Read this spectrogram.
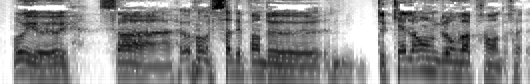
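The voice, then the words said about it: Swedish accent speaking French. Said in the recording (French): “Tu as un accent ... je suis suédois”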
